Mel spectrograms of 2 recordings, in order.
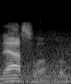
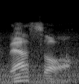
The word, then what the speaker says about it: Nassau: So I'm not nervous, but it's just been a while flying over open water here from NASA. Nassau. Nassau. Got to pronounce that right.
